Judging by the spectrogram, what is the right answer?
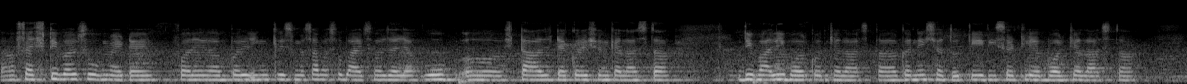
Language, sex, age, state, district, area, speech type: Goan Konkani, female, 18-30, Goa, Sanguem, rural, spontaneous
